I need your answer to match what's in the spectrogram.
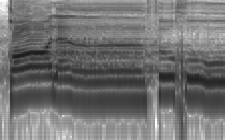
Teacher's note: huruf khu dipanjangkan 2 harokat, huruf khu yang ini karena di depannya terdapat waw sukun atau waw mati, dan alif yang di depan ini tidak dibaca atau tidak dianggap, ya.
